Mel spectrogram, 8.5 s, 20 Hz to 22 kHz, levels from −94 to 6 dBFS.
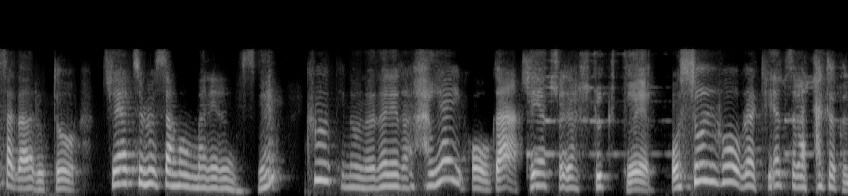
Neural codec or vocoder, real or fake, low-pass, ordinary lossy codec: codec, 16 kHz, 1 kbps, X-Codec, HuBERT features, trained on balanced general audio; fake; none; none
